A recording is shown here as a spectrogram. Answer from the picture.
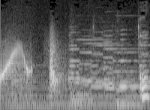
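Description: Cartoon soundtrack: a quick sound-effect glide that sweeps up in pitch and drops back at the start, then the backing music of a children's song holds and fades out on low sustained notes.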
